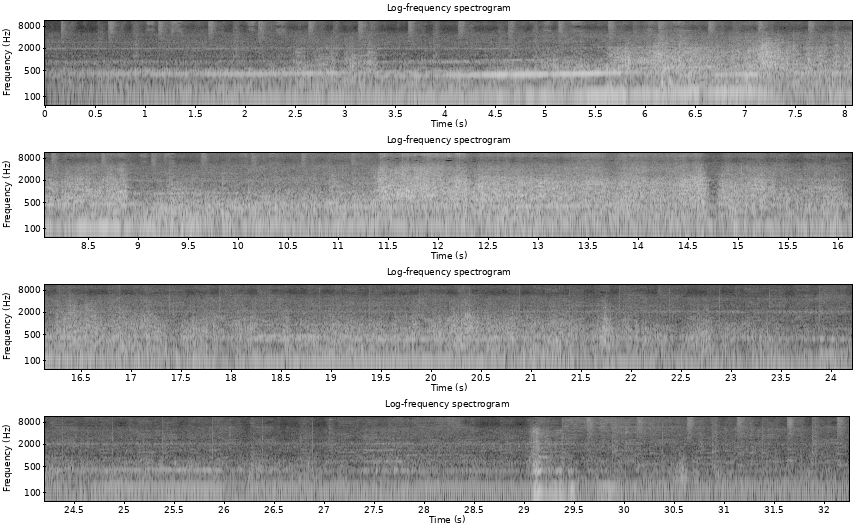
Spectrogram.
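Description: Motorcycle engine running on the road, its note rising steadily as the bike accelerates over the first several seconds, then holding under two swells of rushing wind noise. A sharp knock comes near the end.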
